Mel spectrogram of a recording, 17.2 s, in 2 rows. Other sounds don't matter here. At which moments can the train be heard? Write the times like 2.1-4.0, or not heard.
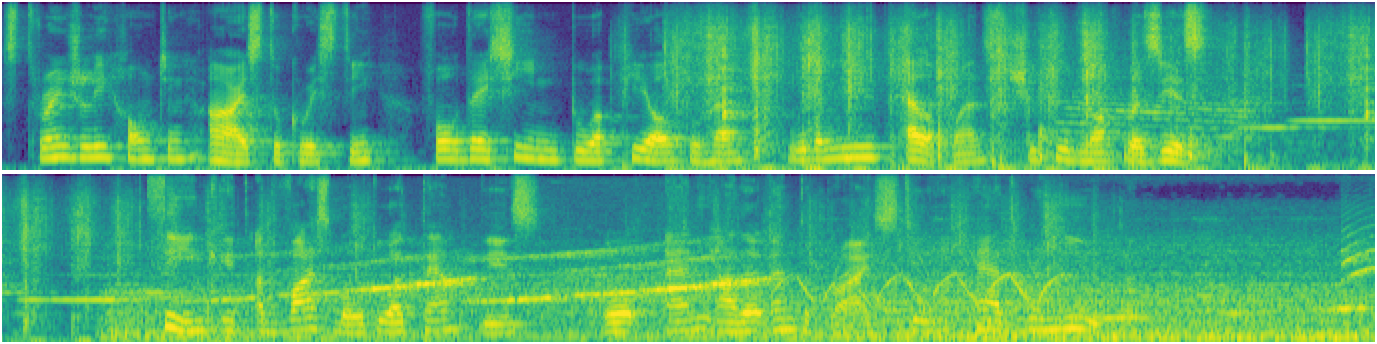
9.2-17.1.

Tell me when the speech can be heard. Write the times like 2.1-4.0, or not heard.
0.0-7.5, 9.5-15.7.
